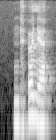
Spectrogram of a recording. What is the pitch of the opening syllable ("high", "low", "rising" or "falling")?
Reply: low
